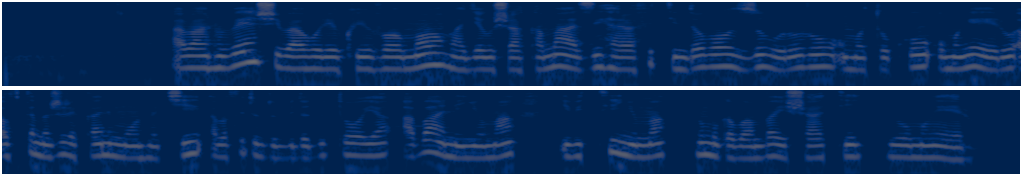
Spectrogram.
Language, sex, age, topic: Kinyarwanda, female, 18-24, health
